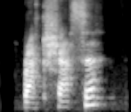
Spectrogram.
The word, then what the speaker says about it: Rakshasa: There's also mention in the song of Rakshasa. Am I saying that right? Rakshasa? – Yeah, the tiger people.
